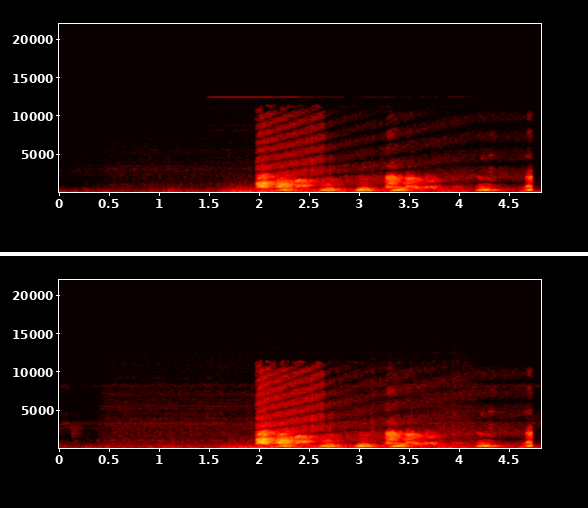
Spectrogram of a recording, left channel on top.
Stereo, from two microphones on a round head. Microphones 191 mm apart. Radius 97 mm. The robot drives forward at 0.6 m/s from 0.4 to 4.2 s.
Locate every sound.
2.0 s a dog barking: 25° right (ahead or behind); by 4.7 s 10° right (ahead or behind)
